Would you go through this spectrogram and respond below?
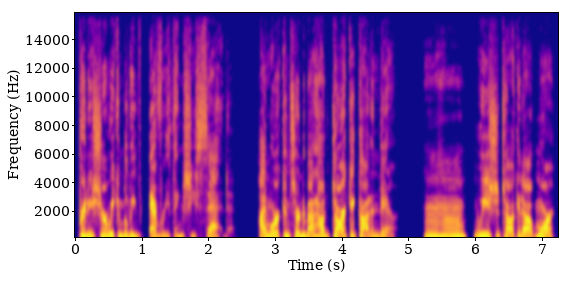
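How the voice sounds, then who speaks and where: A man's voice: sits high, sing-song, normal speed, sharp tone, no echo, clean studio sound, exaggerated voice. An actor playing a mischievous, taunting teenage boy in a video game, theatrical and teasing, with a youthful boyish voice that can turn from cutesy to cold. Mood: playful, calculating. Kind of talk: animated game dialogue in a murder-mystery trial.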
